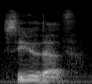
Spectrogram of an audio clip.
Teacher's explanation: that last d, it's not a hard d, it's not dad, it tends to be more like dadth, almost like a th, like a th sound. Ciudad. Like people from Madrid don't say Madrid, they say Madrid.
